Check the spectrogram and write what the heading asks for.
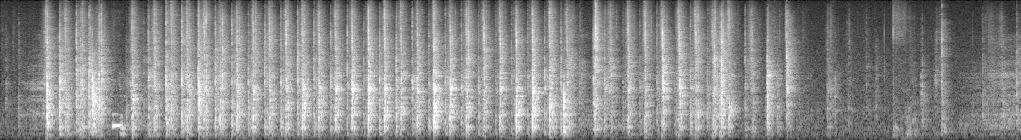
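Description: A tarot deck being shuffled by hand: rapid card taps and slaps, several a second, for about eleven seconds, then stopping. Near the end, cards are set down on the wooden table.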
